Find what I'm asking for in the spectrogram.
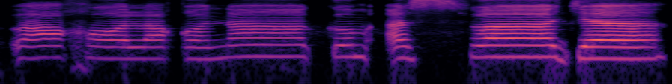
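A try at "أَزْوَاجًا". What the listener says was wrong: Ya azwaja. Z-nya jangan terlalu rapuh ya. Jangan terlalu keras, jangan terlalu rapuh ya. Wa khalaqnakum azwaja. Azwaja.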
